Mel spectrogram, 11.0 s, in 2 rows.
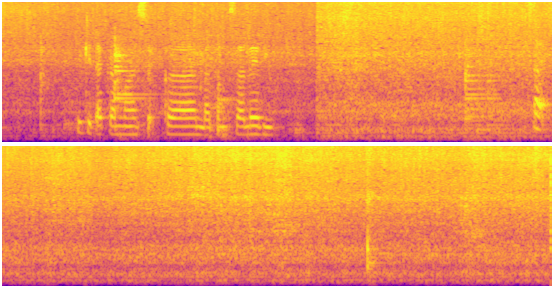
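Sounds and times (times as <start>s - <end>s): food sizzling in a wok: 0.0s - 11.0s
wooden spatula scraping a wok: 7.2s - 9.4s, 10.0s - 10.9s.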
